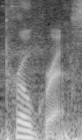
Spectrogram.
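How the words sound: The word has a British pronunciation.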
